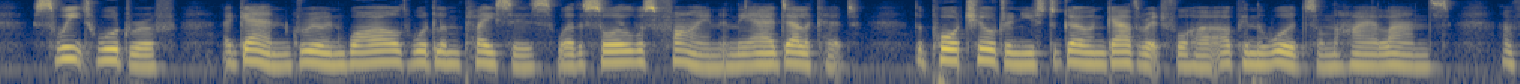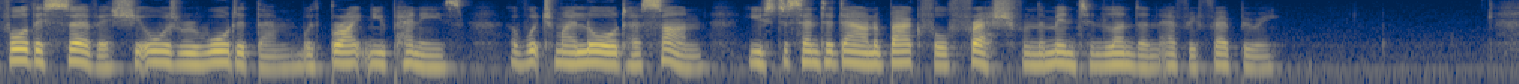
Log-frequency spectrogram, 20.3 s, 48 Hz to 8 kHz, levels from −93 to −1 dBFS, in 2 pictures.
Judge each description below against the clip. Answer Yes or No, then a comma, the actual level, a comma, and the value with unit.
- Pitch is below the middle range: No, medium, 160 Hz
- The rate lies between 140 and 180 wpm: No, fast, 205 wpm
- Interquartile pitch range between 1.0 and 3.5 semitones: Yes, average, 3.1 semitones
